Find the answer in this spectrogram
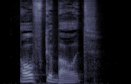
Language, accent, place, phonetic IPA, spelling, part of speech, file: German, Germany, Berlin, [ˈaʊ̯fɡəˌbaʊ̯t], aufgebaut, verb, De-aufgebaut.ogg
- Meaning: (verb) past participle of aufbauen; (adjective) built, constructed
